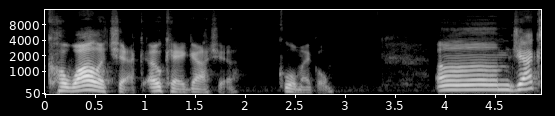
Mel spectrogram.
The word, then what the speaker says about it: Kowalczyk: It's pronounced Kowalczyk.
